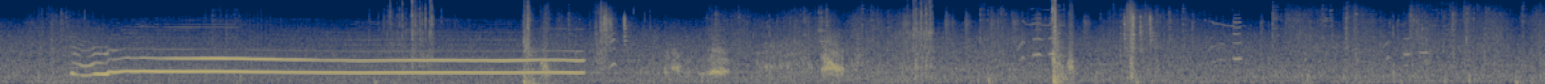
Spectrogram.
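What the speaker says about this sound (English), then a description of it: "I heard that wolf." A wolf in The Long Dark howls in a long, steady, loud call lasting a few seconds, then gives way to quiet footsteps and scattered sharp game sounds.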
